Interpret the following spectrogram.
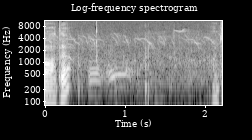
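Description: Faint clucking of free-ranging chickens with a few thin bird chirps, after a man's voice breaks off in the first moment.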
